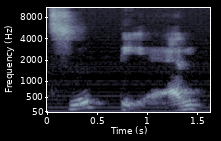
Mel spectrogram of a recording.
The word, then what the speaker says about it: 词典: tom, e tien, né, o IAN mandarim se pronuncia como ien. Então, tsu, tien, né, tien no terceiro tom e tsu no segundo.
